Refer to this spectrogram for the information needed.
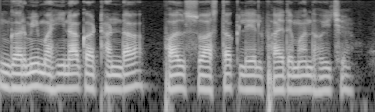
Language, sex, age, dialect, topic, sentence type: Maithili, male, 18-24, Eastern / Thethi, agriculture, statement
